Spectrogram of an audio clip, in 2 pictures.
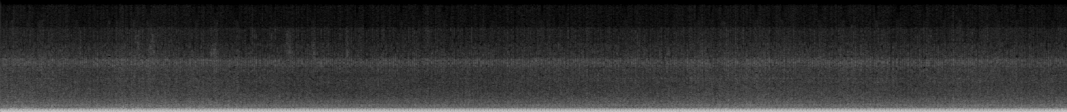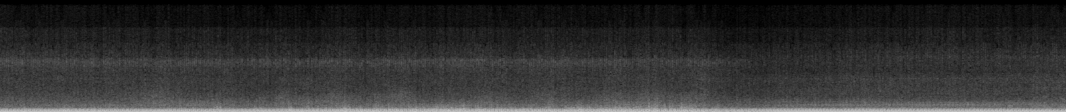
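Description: Harley-Davidson motorcycle's V-twin engine running steadily at cruising speed, heard from the moving bike, with a brief drop in level shortly before the end.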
